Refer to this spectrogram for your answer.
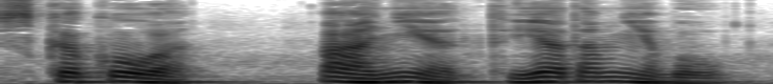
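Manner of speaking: plain reading voice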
